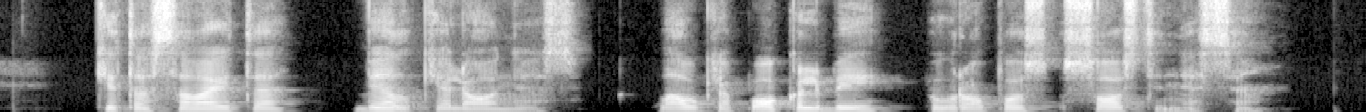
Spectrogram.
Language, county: Lithuanian, Kaunas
